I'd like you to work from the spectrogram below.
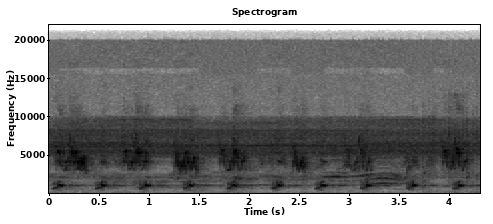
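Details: White-breasted waterhen calling as a hunting lure: evenly spaced, abrupt notes about twice a second, each a clipped mid-pitched note with a brief higher edge, and steady faint hiss behind.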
